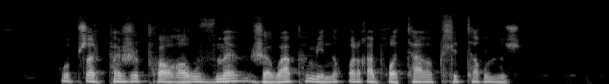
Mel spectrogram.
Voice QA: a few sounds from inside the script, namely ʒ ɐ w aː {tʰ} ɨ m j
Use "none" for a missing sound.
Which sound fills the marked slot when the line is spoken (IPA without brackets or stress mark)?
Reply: pʰ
